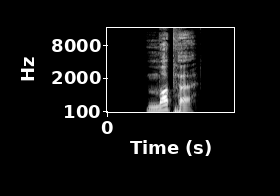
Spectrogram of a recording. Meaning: inflection of moppen: 1. first-person singular present 2. singular imperative 3. first/third-person singular subjunctive I
- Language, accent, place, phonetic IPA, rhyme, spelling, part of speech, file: German, Germany, Berlin, [ˈmɔpə], -ɔpə, moppe, verb, De-moppe.ogg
